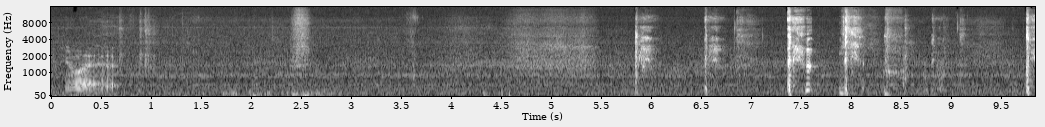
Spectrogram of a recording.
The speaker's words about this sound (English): I can't tell if it's a good cough or a bad cough. You know, there's good and bad coughs.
